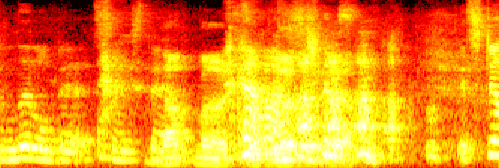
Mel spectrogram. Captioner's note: laughter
